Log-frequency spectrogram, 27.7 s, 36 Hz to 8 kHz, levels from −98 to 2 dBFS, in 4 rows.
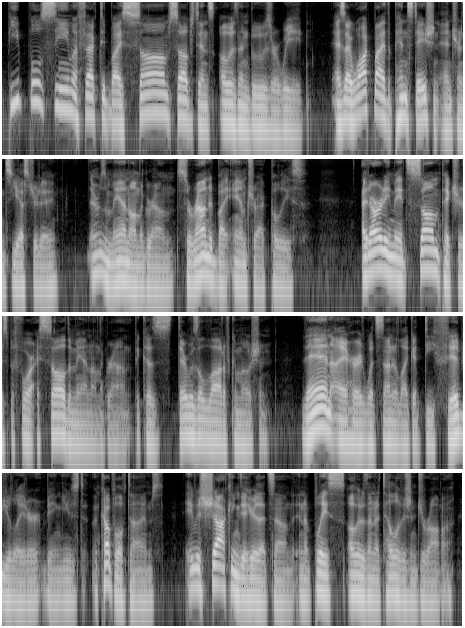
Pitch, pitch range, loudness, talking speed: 100 Hz, 90-125 Hz, -21 LUFS, 175 wpm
